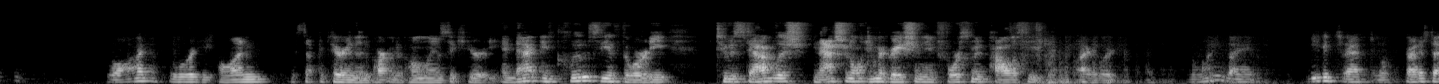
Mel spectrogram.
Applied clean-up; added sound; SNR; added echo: neural mask model DeepFilterNet 3.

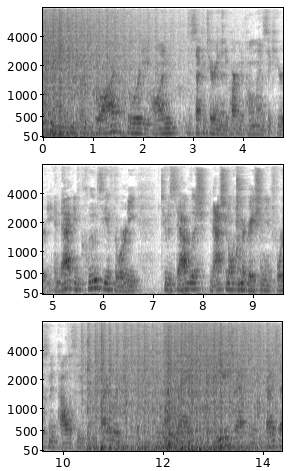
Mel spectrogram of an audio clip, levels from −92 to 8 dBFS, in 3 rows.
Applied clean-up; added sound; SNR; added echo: none; Bird; 2 dB; reverberation time 0.3 s.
